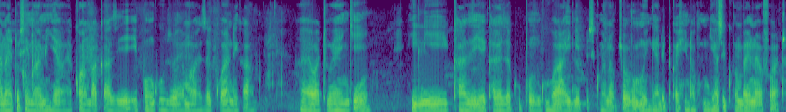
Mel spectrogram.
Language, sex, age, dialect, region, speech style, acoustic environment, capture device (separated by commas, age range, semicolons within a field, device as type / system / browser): Swahili, male, 18-24, Kenya - Mombasa, Kenya, nervous, people talking, mobile / Linux / Chrome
